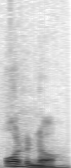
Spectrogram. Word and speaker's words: horno: Orno. – Orno. – Silent H.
